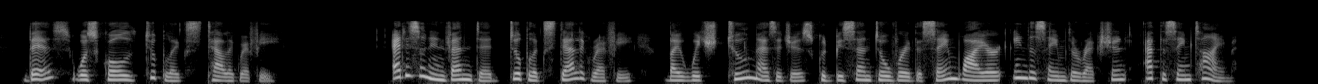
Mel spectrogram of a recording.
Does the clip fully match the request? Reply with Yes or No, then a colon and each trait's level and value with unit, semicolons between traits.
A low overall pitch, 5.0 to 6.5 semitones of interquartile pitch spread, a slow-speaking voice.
No: high, 200 Hz; average, 5.3 semitones; slow, 125 wpm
